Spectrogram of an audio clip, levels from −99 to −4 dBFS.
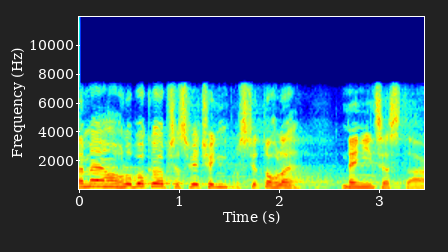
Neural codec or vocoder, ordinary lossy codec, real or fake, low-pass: none; MP3, 96 kbps; real; 7.2 kHz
